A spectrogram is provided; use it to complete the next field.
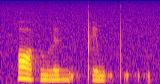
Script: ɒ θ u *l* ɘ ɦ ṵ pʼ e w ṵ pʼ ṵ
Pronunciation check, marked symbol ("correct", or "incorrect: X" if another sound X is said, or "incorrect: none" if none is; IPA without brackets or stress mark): correct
